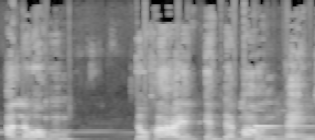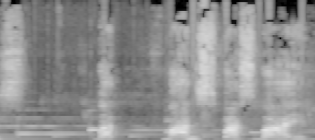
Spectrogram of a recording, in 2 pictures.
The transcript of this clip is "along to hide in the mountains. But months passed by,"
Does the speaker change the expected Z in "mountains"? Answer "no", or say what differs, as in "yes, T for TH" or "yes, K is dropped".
yes, S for Z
